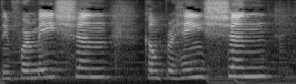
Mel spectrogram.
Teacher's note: Então information, comprehension. É um shan que não chega a ser um shon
